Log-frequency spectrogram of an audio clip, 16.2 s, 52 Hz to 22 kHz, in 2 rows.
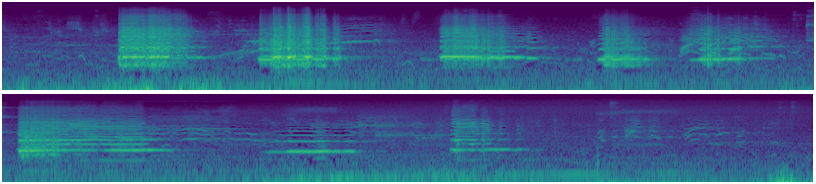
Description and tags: Metal creaking
This was recorded with an H6 Zoom recorder in Zita Park. I used an old sort of merry go round to make this as I thought it could be used for something old opening like a door.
